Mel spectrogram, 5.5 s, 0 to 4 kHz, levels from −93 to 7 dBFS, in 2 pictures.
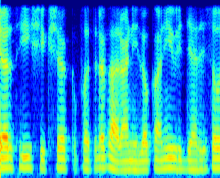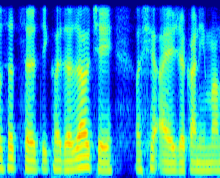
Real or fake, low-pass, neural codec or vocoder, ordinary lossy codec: fake; 3.6 kHz; codec, 16 kHz, about 1 kbps, DyCAST, with the encoder's durations; none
